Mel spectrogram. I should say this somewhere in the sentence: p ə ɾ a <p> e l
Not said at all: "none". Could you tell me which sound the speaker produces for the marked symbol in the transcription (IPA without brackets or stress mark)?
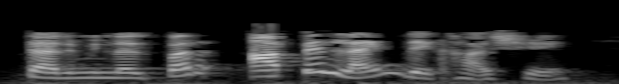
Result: p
